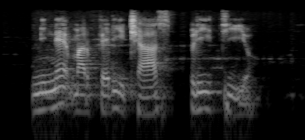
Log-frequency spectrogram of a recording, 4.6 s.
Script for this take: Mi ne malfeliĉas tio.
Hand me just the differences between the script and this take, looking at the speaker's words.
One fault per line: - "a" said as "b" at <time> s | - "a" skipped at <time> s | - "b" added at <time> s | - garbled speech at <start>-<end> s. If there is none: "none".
- "pri" added at 2.9 s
